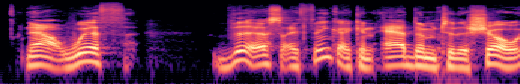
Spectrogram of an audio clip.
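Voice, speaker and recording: A man with an American accent uses a normal speaking voice, fairly high in pitch, at a moderate pace. The recording is very clean, with a silent background. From Minnesota. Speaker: firearms podcast host. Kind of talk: live-streamed Q&A with viewer comments. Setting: live stream, studio with new microphone. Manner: casual, conversational.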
